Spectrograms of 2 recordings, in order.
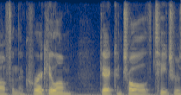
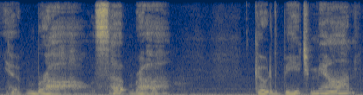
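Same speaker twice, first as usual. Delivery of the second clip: laid-back surfer bro, pitched up; lazy beach bro drawl; surfer dude voice; 3 semitones higher, 6 dB quieter than usual. Pretend. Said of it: "I could be an undercover surfer guy like".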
